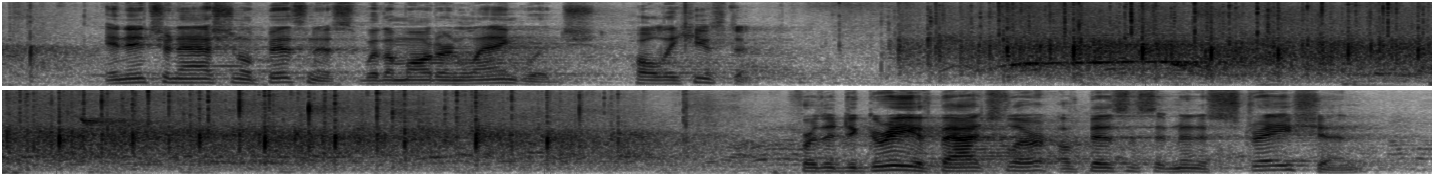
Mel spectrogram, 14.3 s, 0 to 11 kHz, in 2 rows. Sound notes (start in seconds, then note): 0.0 applause; 4.3 applause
